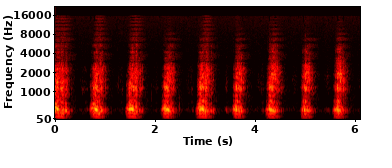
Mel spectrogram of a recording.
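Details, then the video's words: Lion roaring in a steady series of short, deep, grunting bursts, about nine in six seconds, each rough and throaty with a low booming core, spaced under a second apart in a quiet setting. "Majestic Lion's Repetitive Roars"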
